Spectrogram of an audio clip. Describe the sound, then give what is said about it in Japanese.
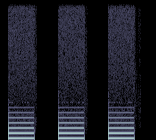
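Three evenly spaced electronic telephone tones, each about half a second long with brief silences between, form the steady repeating pattern of a failed call, heard after dialing a number that is no longer in service, clear with no voices. “はぁ、つながらない。”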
